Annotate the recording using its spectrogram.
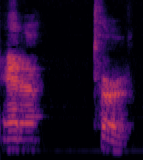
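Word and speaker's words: Anna Torv: Starring Joshua Jackson, John Noble, and Anna Tur. It's her name. That's how you pronounce her name.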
